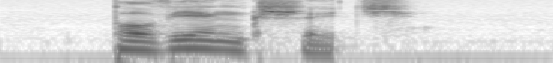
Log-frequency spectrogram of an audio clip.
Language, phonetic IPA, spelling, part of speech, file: Polish, [pɔˈvʲjɛ̃ŋkʃɨt͡ɕ], powiększyć, verb, Pl-powiększyć.ogg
